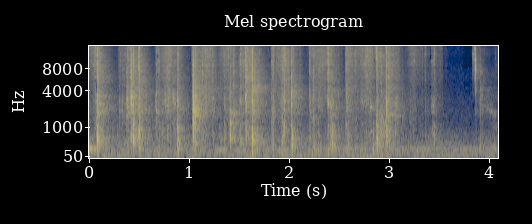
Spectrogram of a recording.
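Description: A deck of tarot cards being shuffled by hand: a run of quick, irregular card clicks and slides that thins out near the end, as a card jumps out of the deck.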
